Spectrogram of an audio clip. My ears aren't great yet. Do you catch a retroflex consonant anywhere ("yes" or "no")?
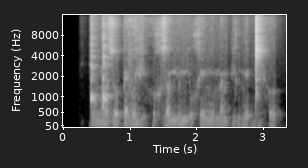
no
